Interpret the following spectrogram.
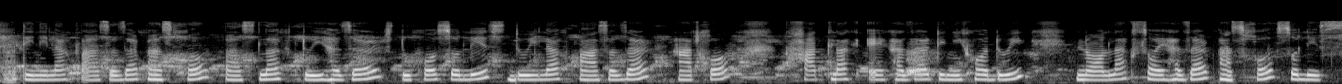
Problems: none marked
